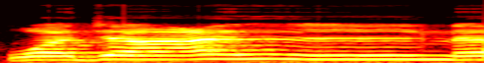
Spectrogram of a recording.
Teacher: نون کے بعد الف ہے، ایک الف کی مقدار کھینچ کر پڑھیں گے، الف حروف مدہ ہے۔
